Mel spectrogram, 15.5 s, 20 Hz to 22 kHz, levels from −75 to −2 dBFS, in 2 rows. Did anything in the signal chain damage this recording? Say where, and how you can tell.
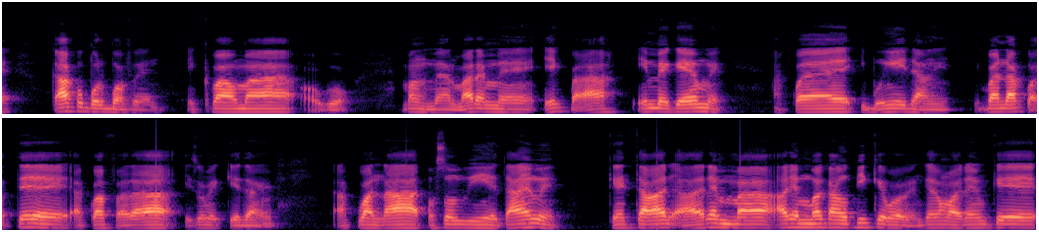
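Yes. There's a steady tick running under the speech from about 0.17 s to 15.19 s, landing every 0.63 s or so, roughly 30 of them. That regularity points to the driver or buffer stage, most likely clock drift buffer slips: two devices on separate clocks disagreeing by something like 500 ppm, so the buffer between them creeps until a small block, around 15 samples, gets dropped or doubled, and each slip clicks.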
